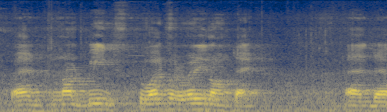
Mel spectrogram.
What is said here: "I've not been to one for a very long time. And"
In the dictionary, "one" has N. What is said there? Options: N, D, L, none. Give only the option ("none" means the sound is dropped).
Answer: L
